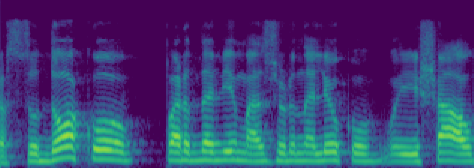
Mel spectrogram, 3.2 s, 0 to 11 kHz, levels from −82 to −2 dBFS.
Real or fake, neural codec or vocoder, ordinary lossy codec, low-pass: fake; codec, 16 kHz, 8 kbps, FunCodec, trained on Chinese and English, 25 frames a second; MP3, 96 kbps; 7.2 kHz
